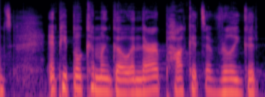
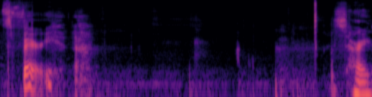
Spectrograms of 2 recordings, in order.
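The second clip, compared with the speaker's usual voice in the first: soft whisper through tears; 3 semitones lower, 7 dB quieter than usual. Opening a talk, apologizing for being emotional, crying while talking. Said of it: "We're already gonna start with crying".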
